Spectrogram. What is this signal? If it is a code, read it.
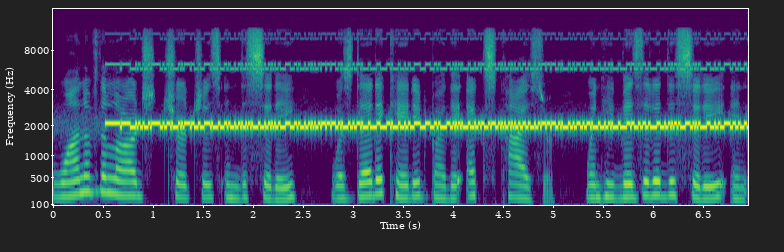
RTTY (75 baud, 170 Hz shift), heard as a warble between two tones, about 2000 Hz centre, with speech in English. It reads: LEXAMEN DE SON SQUELETTE MONTRE AUSSI QUELLE ETAIT FORT …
